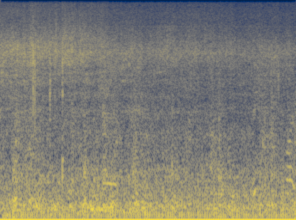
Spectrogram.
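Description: Railway coaches rolling past close by on jointed track, with a steady rumble and wheels clicking over the rail joints.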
